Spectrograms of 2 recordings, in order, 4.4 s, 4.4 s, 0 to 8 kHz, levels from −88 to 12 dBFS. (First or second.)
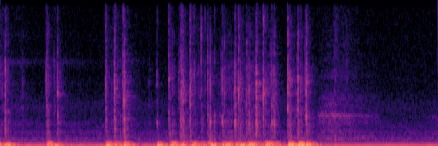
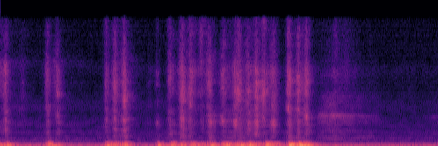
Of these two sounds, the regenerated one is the second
